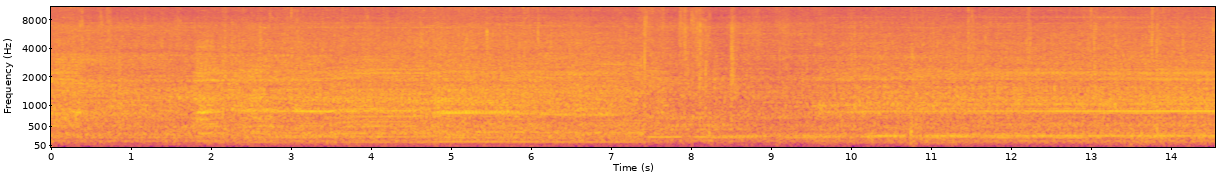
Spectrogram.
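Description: A tractor engine hums steadily nearby.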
